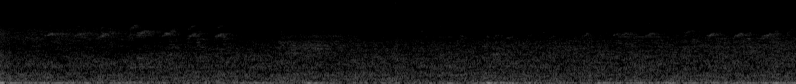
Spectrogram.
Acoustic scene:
park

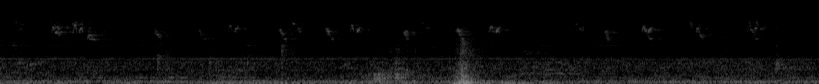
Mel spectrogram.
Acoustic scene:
residential area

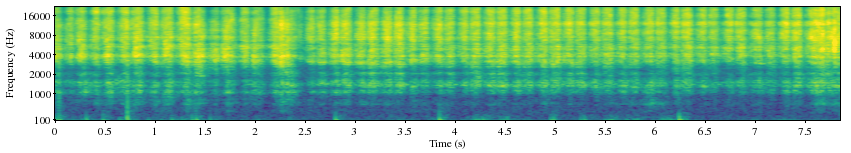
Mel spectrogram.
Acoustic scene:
restroom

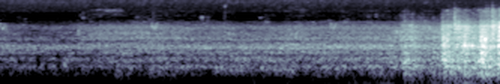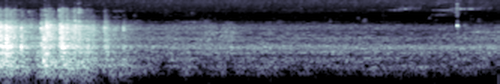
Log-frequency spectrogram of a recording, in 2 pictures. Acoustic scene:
residential area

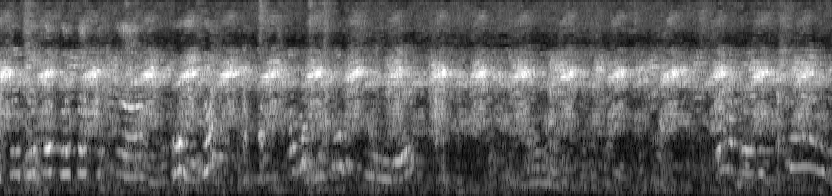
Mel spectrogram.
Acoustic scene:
park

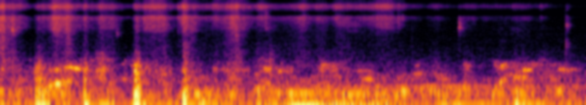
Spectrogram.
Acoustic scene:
restroom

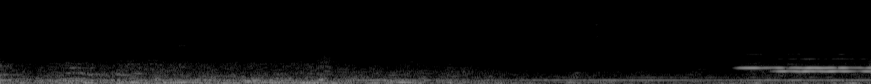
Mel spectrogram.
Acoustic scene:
elevator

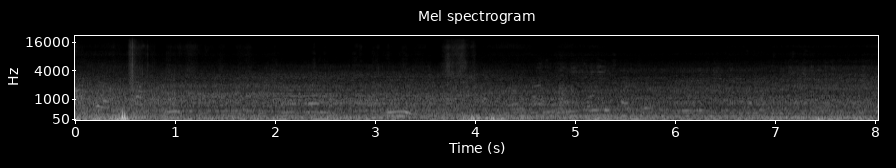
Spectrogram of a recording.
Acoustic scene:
residential area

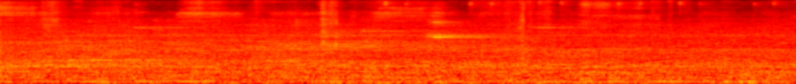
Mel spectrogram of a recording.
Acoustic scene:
subway station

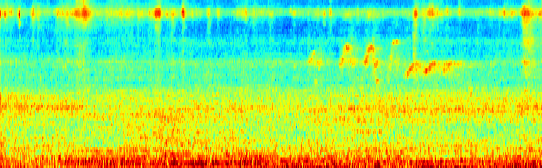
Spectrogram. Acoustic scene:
street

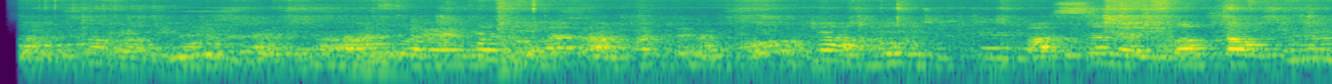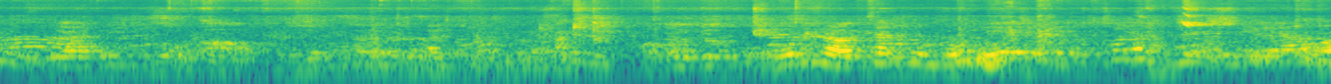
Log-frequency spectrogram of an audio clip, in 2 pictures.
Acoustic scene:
crowded indoor space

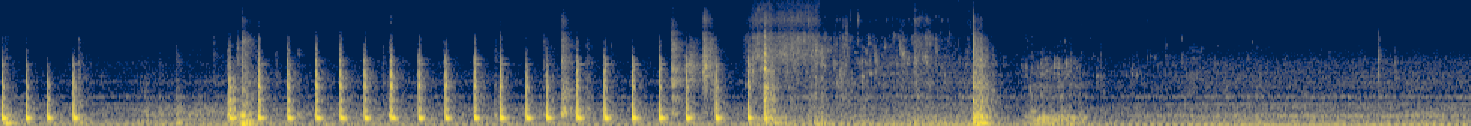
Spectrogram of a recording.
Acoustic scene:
kitchen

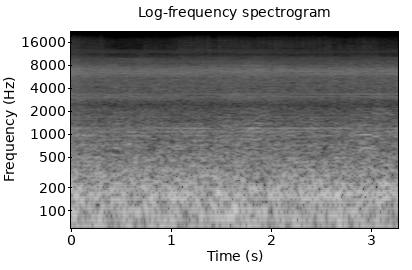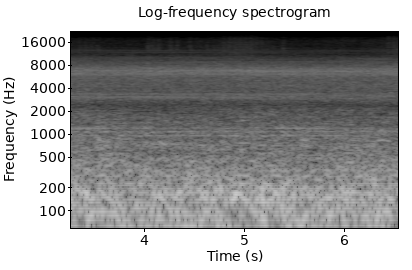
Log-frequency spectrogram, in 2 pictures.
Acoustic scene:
subway train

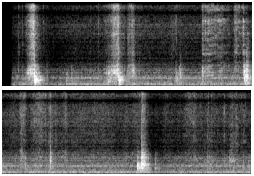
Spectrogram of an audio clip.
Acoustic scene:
kitchen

